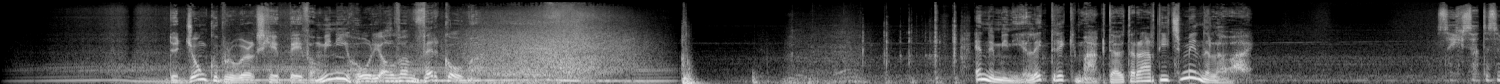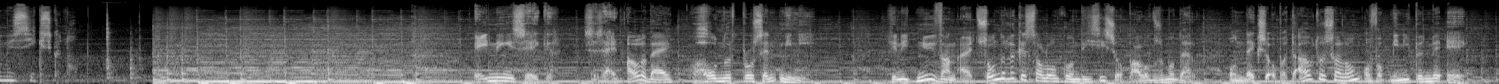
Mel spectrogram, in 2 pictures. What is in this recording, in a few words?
radio nl; electric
